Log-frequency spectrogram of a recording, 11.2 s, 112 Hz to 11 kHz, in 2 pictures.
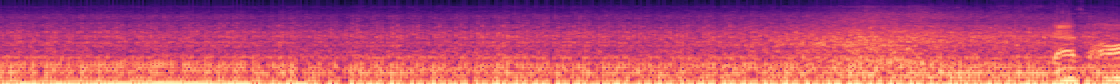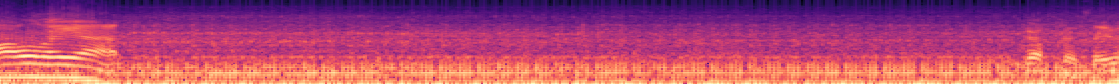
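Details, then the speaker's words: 2001 Kawasaki ZX6R carbureted, warmed up with choke pushed fully off: steady even mellow burble just above 1,000 rpm, no hunting or stumbling; normal warm idle. "My bike sounds a little better. I don't know if you guys can hear the difference, but it sounds not all brum, brum, brum, brum, brum, brum, brum. It's more mellow, I think. My RPMs are just a little above 1,000."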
